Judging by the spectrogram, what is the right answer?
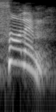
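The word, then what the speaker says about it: solemn: एन कहां कहां साइलेंट है, देखो तो इट्स सॉलेम, एन है लेकिन मैंने क्या कहा, सॉलेम, ऑटम, हिम, मंत्र को हिम कहते हैं, हिम्न नहीं कहते, कॉलम, एन साइलेंट है ना।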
